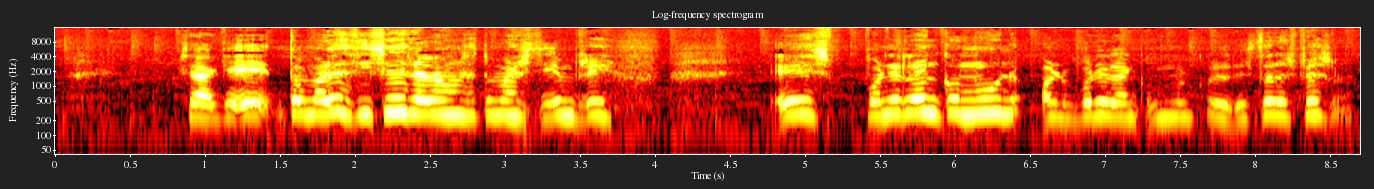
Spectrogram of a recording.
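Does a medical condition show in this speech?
Yes: cerebral palsy.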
